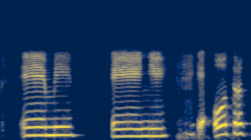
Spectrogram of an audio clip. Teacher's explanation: Nasal é porque sai mais pela via nasal do que pelo oral, ou vocal.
